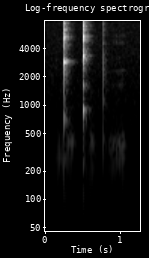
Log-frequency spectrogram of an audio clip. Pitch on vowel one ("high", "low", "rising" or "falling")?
low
